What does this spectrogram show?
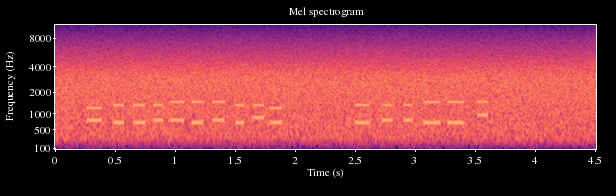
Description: DTMF, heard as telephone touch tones, dialled by hand, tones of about 100 ms, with radio hiss and a squelch burst at the end. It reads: 4225636281 25533#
